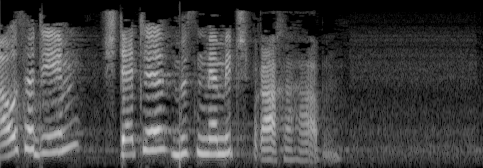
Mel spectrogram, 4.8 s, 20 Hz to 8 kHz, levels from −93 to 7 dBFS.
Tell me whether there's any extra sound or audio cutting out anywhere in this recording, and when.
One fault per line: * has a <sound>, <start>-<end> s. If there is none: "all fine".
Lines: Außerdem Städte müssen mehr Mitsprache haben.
all fine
